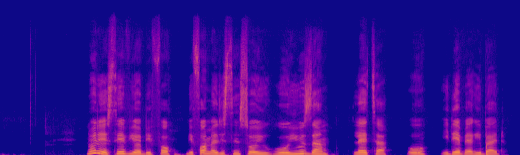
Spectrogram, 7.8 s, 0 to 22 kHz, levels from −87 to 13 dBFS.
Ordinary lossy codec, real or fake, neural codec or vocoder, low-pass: none; fake; vocoder, 48 kHz, 128 mel bands, Vocos; 19.8 kHz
